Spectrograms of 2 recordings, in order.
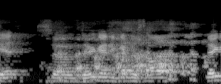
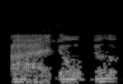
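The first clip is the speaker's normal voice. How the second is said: imitating a tearful wife, much softer and lower, slow; a hint of tears, barely voiced; quiet weepy shrug; 5 semitones lower, 9 dB quieter, slower than usual. Wife crying answers husband's question, softer and lower, mildly weepy.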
